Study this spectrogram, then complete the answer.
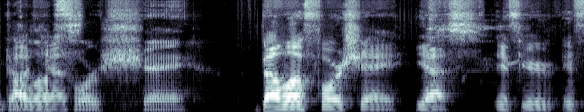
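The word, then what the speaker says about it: Belle Fourche: Lindskov Equipment Implement from Belfouche, South Dakota, Isabel and Mobridge, because they like to give. I'm not going to finish that. I think it's pronounced Bella Forche.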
